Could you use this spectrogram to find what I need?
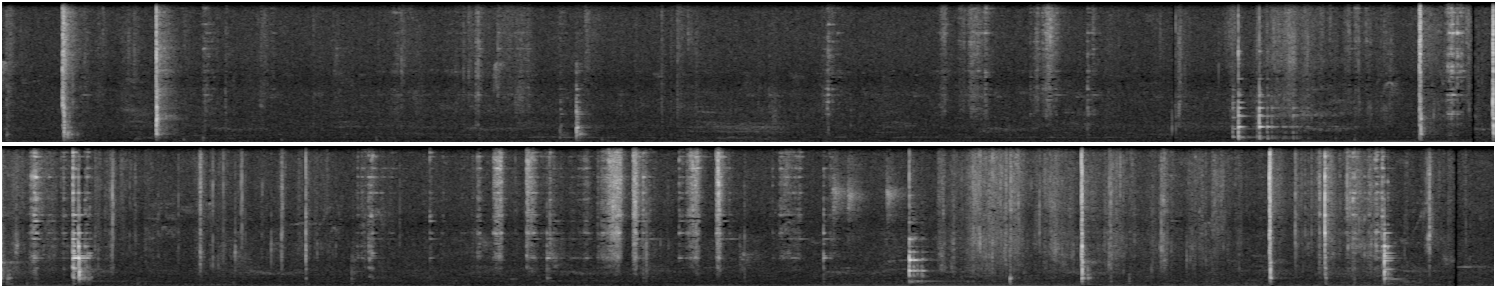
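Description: A cleaver chops sharply against a wooden board.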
